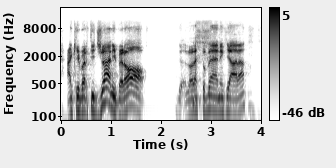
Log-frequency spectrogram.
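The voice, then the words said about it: Put-on Roman accent. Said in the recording (Italian): “questo accento romanesco”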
